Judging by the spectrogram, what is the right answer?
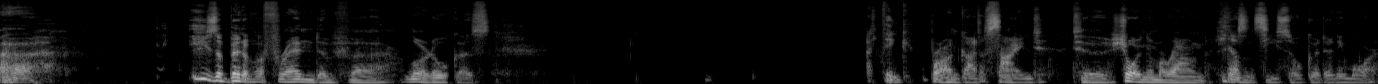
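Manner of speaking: deliberately obvious, hushed stage whisper. Voicing a character who leans down to share gossip: obvious stage whisper. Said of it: "very obviously stage whispers".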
